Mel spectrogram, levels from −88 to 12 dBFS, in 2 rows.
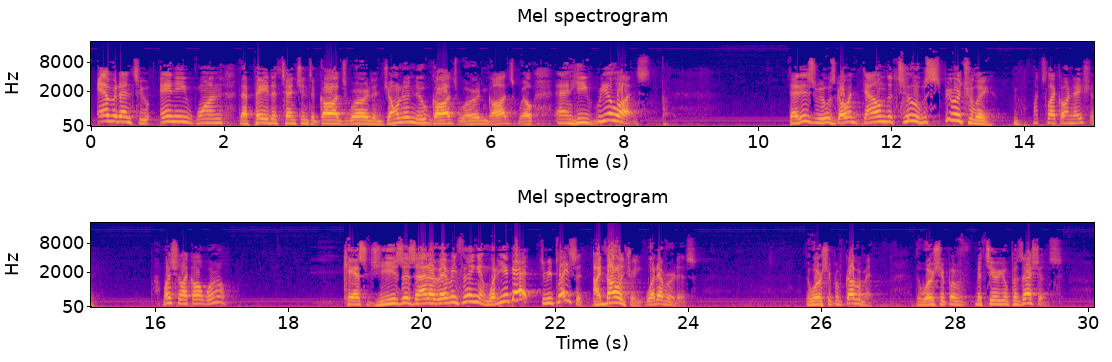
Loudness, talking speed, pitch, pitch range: -10 LUFS, 125 wpm, 165 Hz, 130-210 Hz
